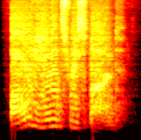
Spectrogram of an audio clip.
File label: Emergency Human Young Male Voice Police Dispatch All Units Respond; emergency effects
